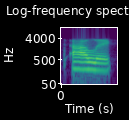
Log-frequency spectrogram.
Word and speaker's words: Alex: Just Alex. A-L-E-X.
